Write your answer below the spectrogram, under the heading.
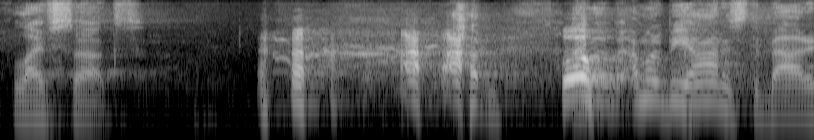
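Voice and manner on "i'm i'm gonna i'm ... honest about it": nervous laughing. Real, not acted. Nervous start of testimony.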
